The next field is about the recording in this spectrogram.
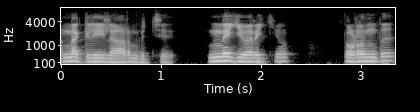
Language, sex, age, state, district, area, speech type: Tamil, male, 45-60, Tamil Nadu, Namakkal, rural, spontaneous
